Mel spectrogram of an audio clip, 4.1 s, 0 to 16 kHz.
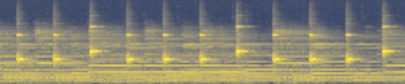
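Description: Metronome click track at about 160 beats per minute, with a higher-pitched click on every fourth beat, playing over sustained, ringing chords from studio playback.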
